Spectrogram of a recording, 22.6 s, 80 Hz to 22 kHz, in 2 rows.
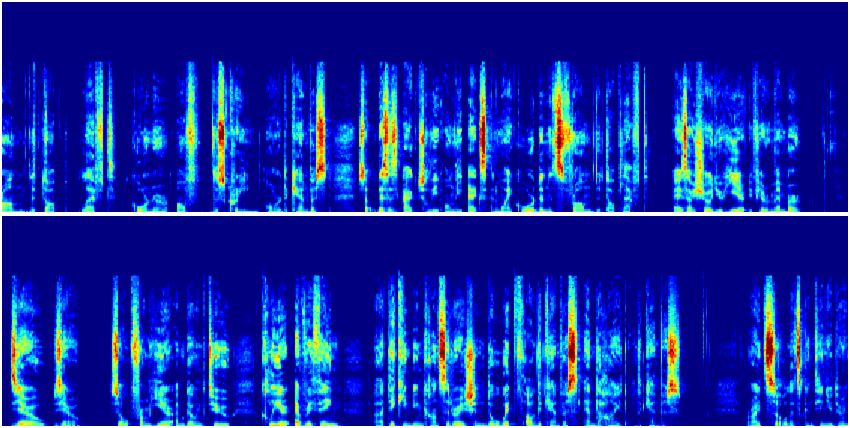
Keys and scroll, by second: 8.8 alt+Tab.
